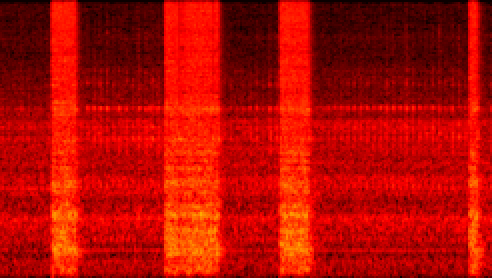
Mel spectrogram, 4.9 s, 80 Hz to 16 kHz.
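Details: 2009 Acura MDX idling after A123 service, making harsh rasping bursts about once a second, uneven in timing, over a faint high hiss; intermittent rubbing or rasping noise.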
